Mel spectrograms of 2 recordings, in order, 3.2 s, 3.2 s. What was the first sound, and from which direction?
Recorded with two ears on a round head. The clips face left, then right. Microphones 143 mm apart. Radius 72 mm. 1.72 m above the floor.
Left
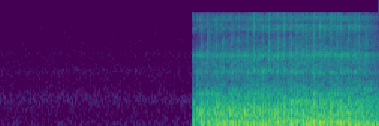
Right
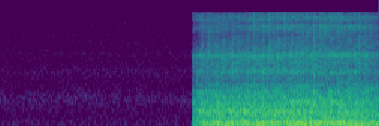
A drill, 45° left (ahead or behind).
